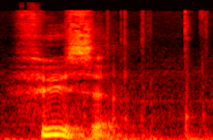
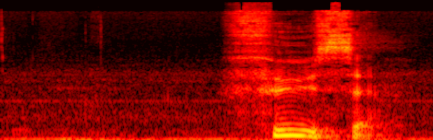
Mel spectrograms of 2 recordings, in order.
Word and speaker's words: Füße: And then we have Ü, Ü. Your lips are more pointy, you know? It's really hard. Let's pronounce some words with this. I think this is the most difficult umlaut you could encounter. Füße, which means feet. Repeat after me. Füße. Füße. Tür, which means door. Tür. Für, which means for. Für. Thank you. Try pronouncing these 3 words on your own right now.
